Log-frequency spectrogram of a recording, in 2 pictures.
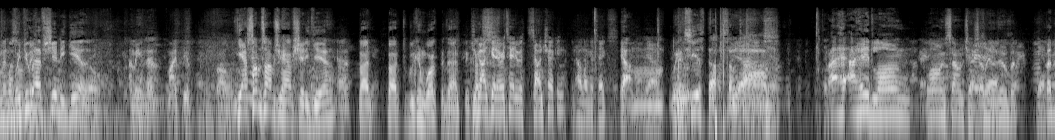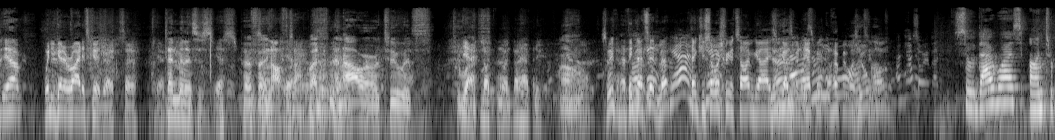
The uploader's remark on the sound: Comes to you straight from our time at the Devilstone festival in Lithuania. The crazy drunk polish dudes who stopped by halfway through the interview.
